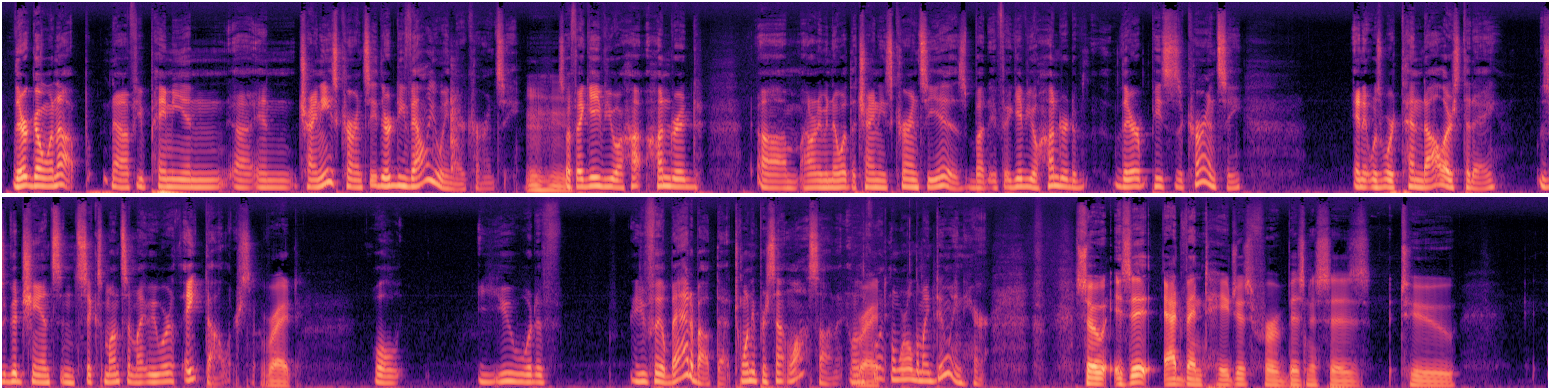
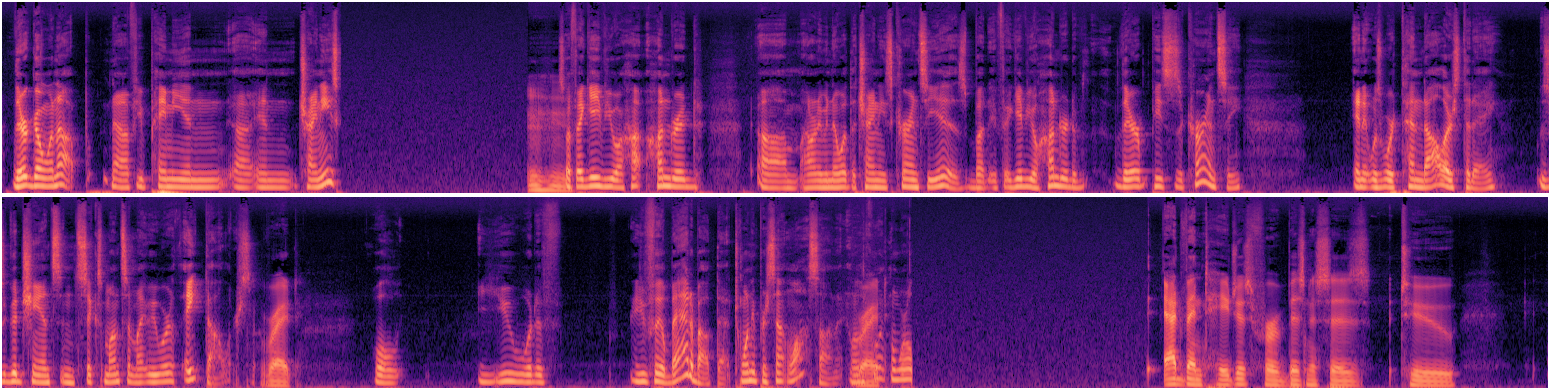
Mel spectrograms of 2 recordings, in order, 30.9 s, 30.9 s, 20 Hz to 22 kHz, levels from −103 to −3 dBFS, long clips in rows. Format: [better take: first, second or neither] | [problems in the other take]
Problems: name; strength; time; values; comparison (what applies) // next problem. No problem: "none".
first | audio cutting out; at 3.5 s for 2 s and at 25 s for 2.5 s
